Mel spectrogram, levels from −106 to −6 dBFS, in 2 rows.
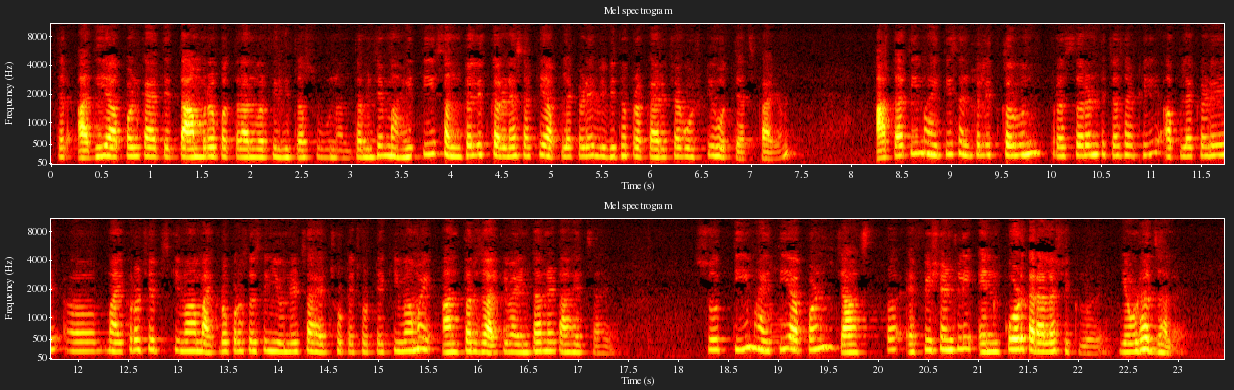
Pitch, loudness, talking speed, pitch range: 215 Hz, -31 LUFS, 135 wpm, 200-240 Hz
